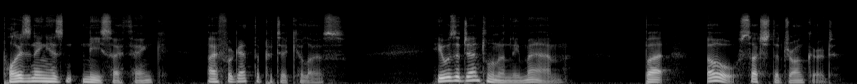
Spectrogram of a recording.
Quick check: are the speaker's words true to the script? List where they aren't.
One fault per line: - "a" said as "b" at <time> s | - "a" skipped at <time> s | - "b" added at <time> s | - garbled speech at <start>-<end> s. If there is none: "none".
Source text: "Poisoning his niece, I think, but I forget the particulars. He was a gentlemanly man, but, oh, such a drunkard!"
- "but" skipped at 1.7 s
- "a" said as "the" at 7.7 s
